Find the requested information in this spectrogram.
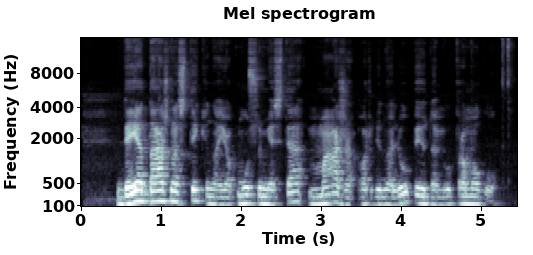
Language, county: Lithuanian, Kaunas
